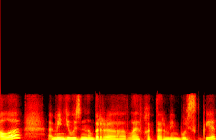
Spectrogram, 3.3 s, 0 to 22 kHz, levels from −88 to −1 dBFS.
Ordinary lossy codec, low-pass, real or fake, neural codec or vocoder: AAC, 32 kbps; 7.2 kHz; fake; codec, 16 kHz, about 1 kbps, DyCAST, with the encoder's durations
